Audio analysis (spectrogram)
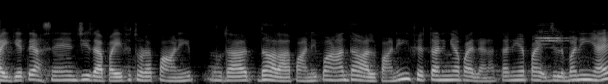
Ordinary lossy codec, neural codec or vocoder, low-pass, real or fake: none; none; 7.2 kHz; real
